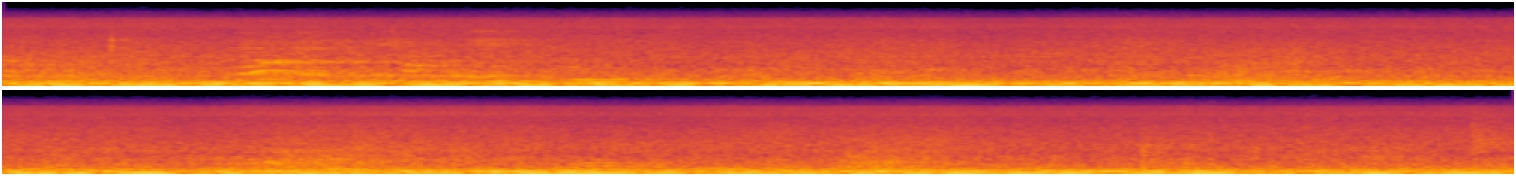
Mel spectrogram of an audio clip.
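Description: Conveyor-belt lift running with a steady low hum inside a corrugated metal tunnel, with faint voices now and then.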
